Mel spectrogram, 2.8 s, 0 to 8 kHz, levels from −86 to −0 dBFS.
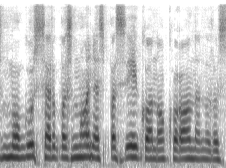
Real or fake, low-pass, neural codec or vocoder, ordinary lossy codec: fake; 7.2 kHz; autoencoder, 22.05 kHz, a latent of 192 numbers a frame, VITS, trained on many speakers; AAC, 48 kbps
